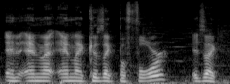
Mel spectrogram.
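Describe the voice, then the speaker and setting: A man's voice: a little high, fairly even intonation, brisk, fairly bright tone, soft background music. A young man co-hosting a podcast in casual chat, rambling and crude, often correcting himself mid-sentence. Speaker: podcast co-host.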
